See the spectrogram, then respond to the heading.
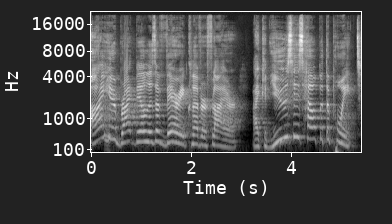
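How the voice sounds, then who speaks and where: Using a put-on character voice, a woman speaks at a fairly slow pace in a high pitch with very wide pitch swings. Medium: read story. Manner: authoritative, formal.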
